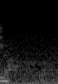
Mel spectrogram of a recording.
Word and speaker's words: Schott: Schott.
